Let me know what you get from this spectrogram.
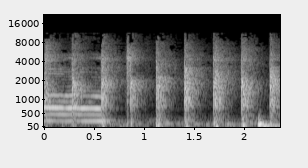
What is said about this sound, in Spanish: Ese aplauso bueno.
